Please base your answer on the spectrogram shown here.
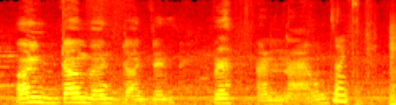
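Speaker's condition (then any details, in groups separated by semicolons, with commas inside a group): Cerebral palsy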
